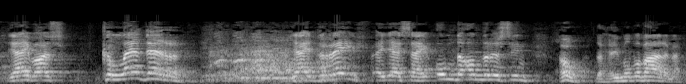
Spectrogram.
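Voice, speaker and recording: A smug, teasing nephew. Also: male voice, high voice, lively intonation, takes it slowly, over a noisy crowd. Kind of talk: 1960s radio comedy acting. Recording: dull, roomy old radio recording with clear hiss.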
